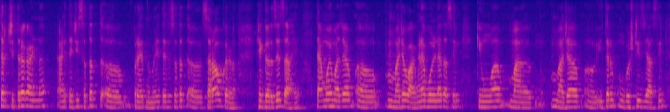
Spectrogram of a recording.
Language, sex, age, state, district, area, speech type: Marathi, male, 18-30, Maharashtra, Raigad, rural, spontaneous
